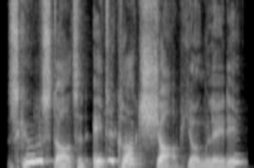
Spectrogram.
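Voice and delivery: high, stern schoolteacher voice; stern teacher. Acted. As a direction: scold the late pupil from the desk. Stern teacher scolding late pupil.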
